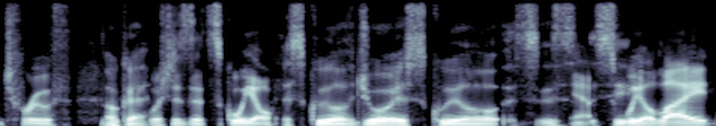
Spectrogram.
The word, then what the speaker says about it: SQL: flavors of squel uh by the way pronounce SQL versus SQL is squeal squeal you sque sque I think is the correct way squeal I did sequel because I didn't you know I didn't know the audience I don't I know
